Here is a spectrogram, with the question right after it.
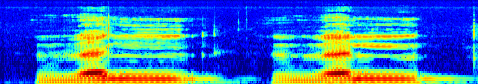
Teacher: لام کے اوپر تشدید زور دیں گے. ذل ذل، اور لام کو اگلے لام کے ساتھ ملانا ہے.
